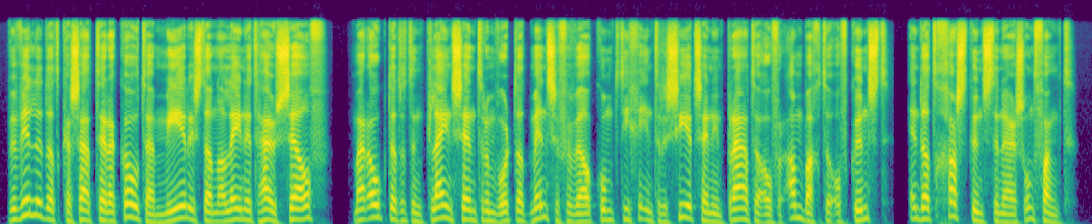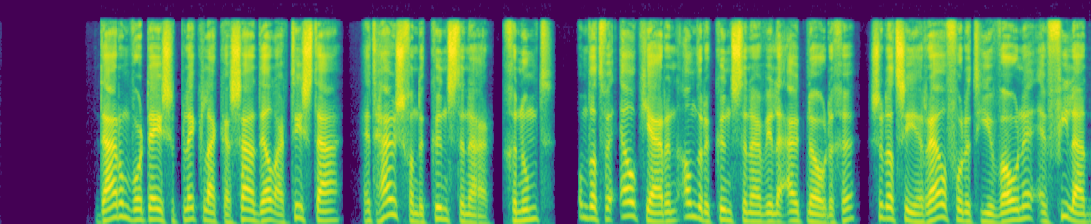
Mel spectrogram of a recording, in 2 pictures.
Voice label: Dutch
